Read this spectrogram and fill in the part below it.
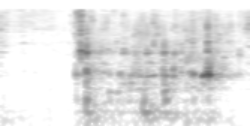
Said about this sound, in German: So, und jetzt ist da hinten auch schon das Wasser so weit am Sieden, dass wir den Reis, die Tasse Reis mit reintun können.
